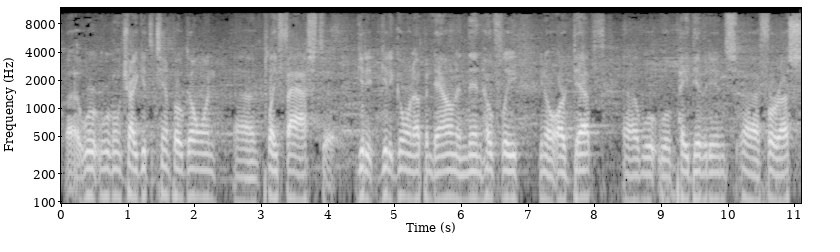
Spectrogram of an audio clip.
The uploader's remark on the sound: live from AJ's at The Alley in Hutchinson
